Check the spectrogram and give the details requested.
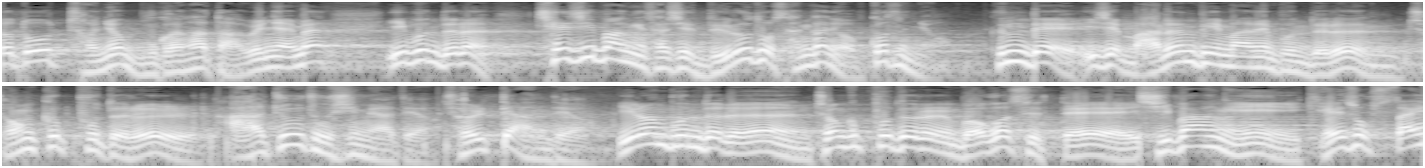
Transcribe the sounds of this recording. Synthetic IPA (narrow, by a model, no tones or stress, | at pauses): ʌdot͡ɕʌɲʌmuɡanɦada̰we̞ɲamjʌn | ibundɯɾɯn | t͡ɕʰe̞d͡ʑibaŋisʰaɕ̬ʰiɭnɯɾɯdosʰaŋɡaɲiʌ̰p̚k͈ʌdɯɲo̰ | kɯnde̞id͡ʑe̞ma̰ɾɯnpimanɯnbundɯɾɯnt͡ɕʌŋk͈ʰɯpʰudɯɾɯɭa̰d͡ʑut͡ɕoɕʰime̞ja̰de̞̰jo̰t͡ɕʌɭt͈e̞a̰nde̞̰jo̰iɾʌnbundɯɾɯnt͡ɕʌŋkɯpʰudɯɾɯɭmʌɡʌs͈ɯɭt͈e̞t͡ɕibaŋike̞sʰok̚s͈a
